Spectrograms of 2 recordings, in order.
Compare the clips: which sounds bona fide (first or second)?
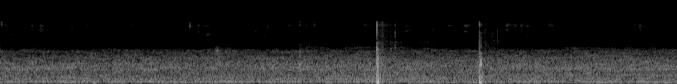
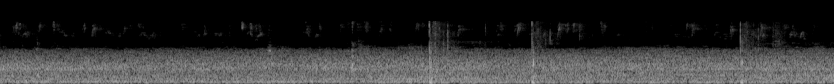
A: second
